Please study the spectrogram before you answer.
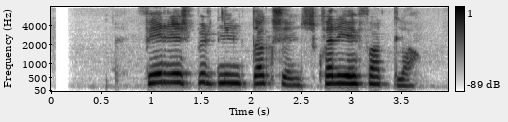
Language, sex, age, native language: Icelandic, male, 10, Icelandic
